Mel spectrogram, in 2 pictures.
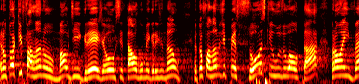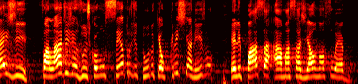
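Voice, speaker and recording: A man with an extremely high pitch talks in an animated tone at a moderate pace, with ordinary pitch variation and noticeable background noise. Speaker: preacher. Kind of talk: sermon.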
